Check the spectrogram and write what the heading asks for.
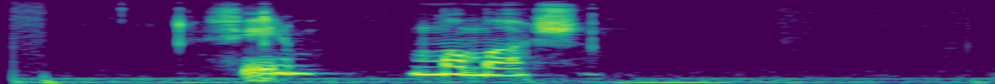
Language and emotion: Russian, sad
